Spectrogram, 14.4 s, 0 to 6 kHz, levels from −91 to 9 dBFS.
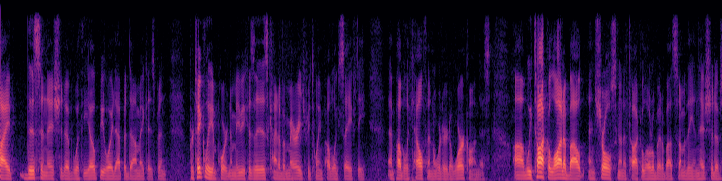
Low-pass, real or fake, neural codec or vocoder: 5.4 kHz; real; none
